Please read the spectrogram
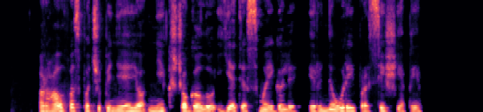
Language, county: Lithuanian, Kaunas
